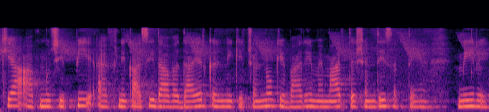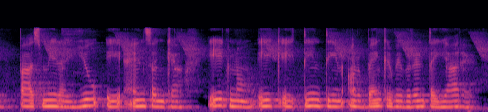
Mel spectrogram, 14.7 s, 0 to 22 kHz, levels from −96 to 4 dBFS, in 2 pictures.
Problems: none marked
